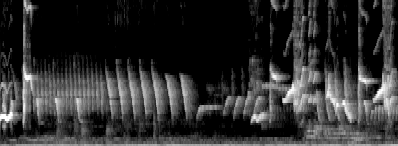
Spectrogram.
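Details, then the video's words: White-rumped shama singing energetically inside an aviary, used as a lure to get other birds singing: a long run of rapid descending whistled sweeps, then varied sharp chirps and high rising notes, with a steady low mechanical hum beneath. "cocok buat pancingan | BURUNG KACER GACOR DIDALAM UMBARAN"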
